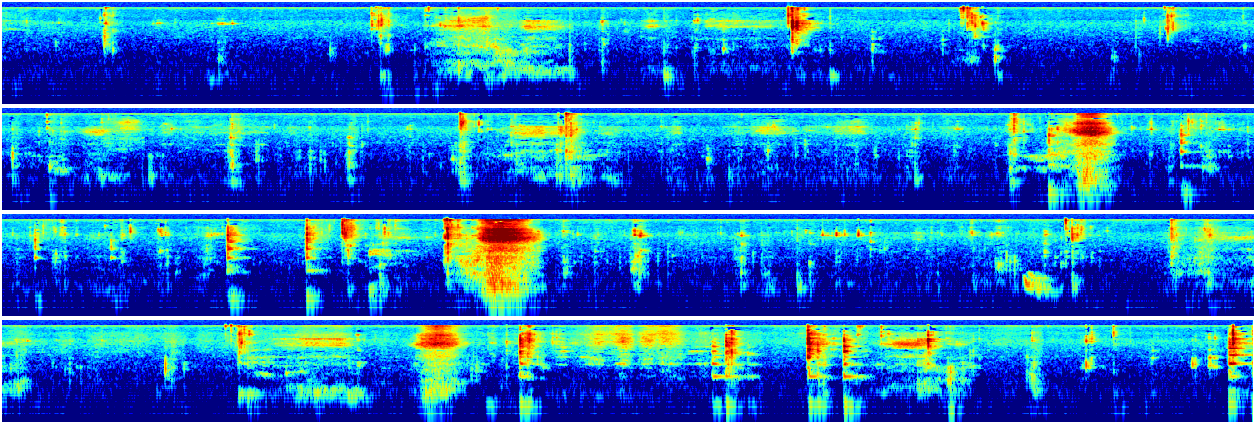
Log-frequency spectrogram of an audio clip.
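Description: Close-miked chewing of a mouthful of vegetable gyoza dumpling: irregular wet mouth smacks and small clicks, the loudest about fifteen seconds in.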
